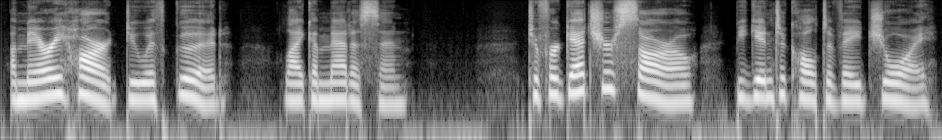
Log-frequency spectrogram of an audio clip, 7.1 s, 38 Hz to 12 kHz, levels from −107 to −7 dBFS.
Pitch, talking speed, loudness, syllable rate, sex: 205 Hz, 135 wpm, -18 LUFS, 4.8 syllables/s, female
